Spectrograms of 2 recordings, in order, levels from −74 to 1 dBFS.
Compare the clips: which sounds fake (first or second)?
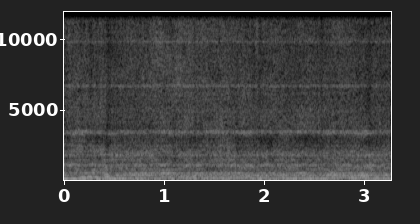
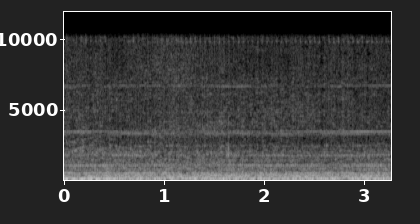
first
